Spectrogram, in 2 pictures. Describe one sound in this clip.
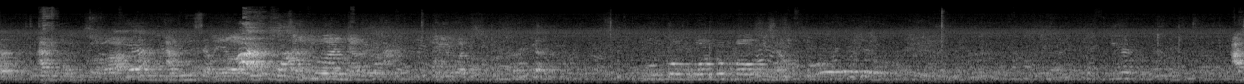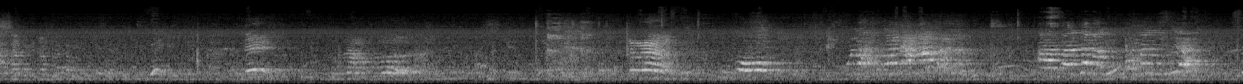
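A woman speaks loudly and with animation.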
